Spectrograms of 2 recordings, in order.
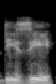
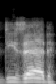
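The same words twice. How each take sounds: First: The final letter is said as American "zee." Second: The final letter is said as British "zed." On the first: "those of you who are south of the border, where I am here in Canada, that is" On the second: "I do sport the Queen's English, um, which means that your your name is"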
